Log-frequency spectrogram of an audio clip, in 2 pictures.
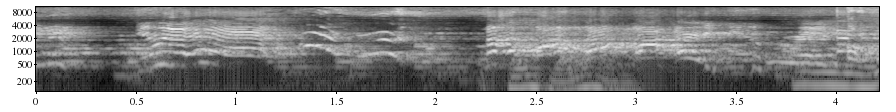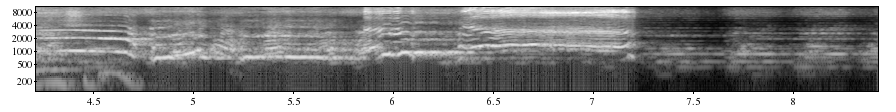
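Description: Loud wordless yells, shrieks and laughter from a man and a woman over background music. The voices stop suddenly near the end, leaving only the music.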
